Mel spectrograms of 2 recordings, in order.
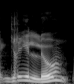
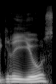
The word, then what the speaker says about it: Grillo: Emiliana Grillo, det ska uttalas så, inte Grillo som är det allmänt spanska, argentinaren, gillar ju den här tävlingen, kom femma förra året.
